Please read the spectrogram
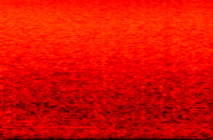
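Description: Faint, steady hiss of rain falling, with no distinct events.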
